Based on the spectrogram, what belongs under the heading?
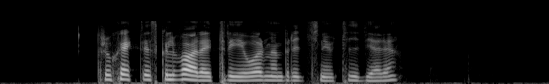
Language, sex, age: Swedish, female, 25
